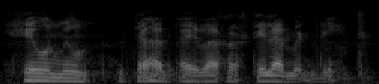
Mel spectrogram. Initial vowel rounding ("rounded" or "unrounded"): unrounded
